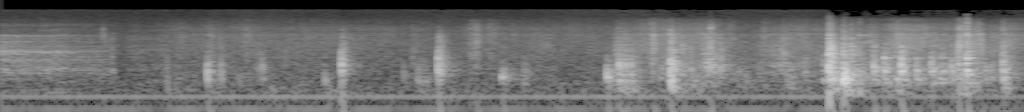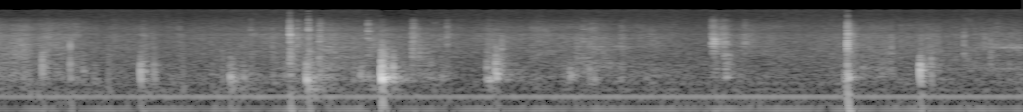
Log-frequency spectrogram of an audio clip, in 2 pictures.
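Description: A scuffle: a run of short thumps, knocks and clicks, thickest and loudest about five to seven seconds in, over a steady low hum.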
